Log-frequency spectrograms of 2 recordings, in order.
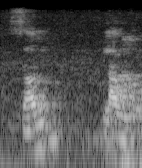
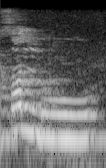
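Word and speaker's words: صَلَّوْا: Harus pakai fathah. Fathah ini pengganti alif yang kita hapus tadi. Apa ya? Kalau antum katakan sallu, karena lebih enak pengucapannya kan? Karena sukun, waw sukun itu bunyinya u, akhirnya ganti dengan sallu.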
